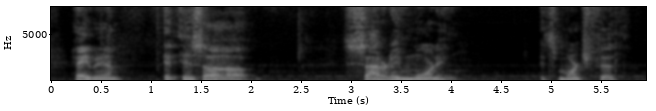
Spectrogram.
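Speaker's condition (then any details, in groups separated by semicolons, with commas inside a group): No condition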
